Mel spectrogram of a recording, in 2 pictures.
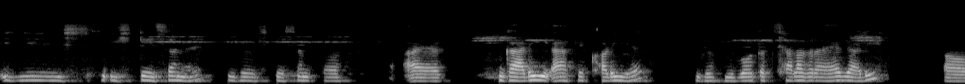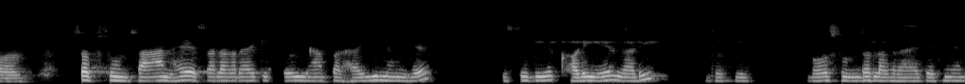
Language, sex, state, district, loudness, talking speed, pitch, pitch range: Angika, female, Bihar, Purnia, -25 LUFS, 155 wpm, 175 Hz, 170-185 Hz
